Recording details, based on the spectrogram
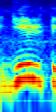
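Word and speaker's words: guilt: गिल्ट।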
